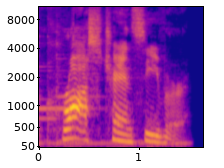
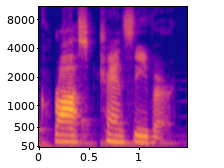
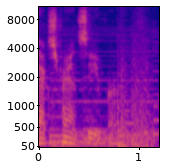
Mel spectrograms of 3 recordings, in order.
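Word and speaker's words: Xtransceiver: to give you your cross transceiver now the item is spelled out X transceiver but don't be a noob because it's pronounced cross transceiver although I'm guessing probably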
